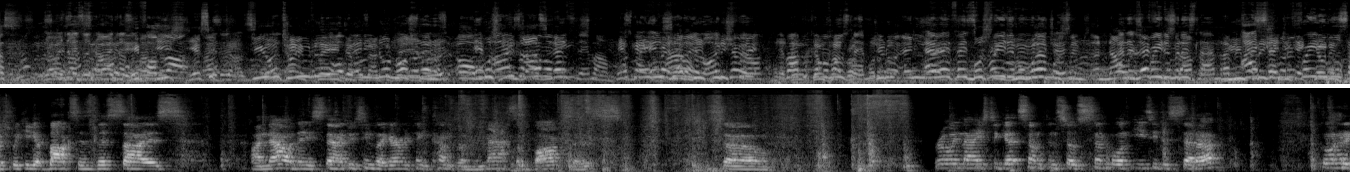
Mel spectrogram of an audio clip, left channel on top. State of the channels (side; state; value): both; different; correlation -0.01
